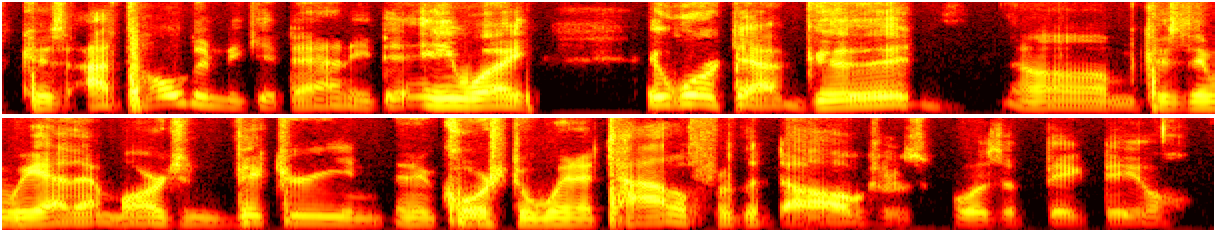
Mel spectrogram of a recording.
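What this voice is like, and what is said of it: Imitates another person's voice, hoarse. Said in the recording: “I do hear a little Bill Clinton in there, but for the most part, I'm picturing Kirby, after yelling at everybody for 3 weeks.”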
